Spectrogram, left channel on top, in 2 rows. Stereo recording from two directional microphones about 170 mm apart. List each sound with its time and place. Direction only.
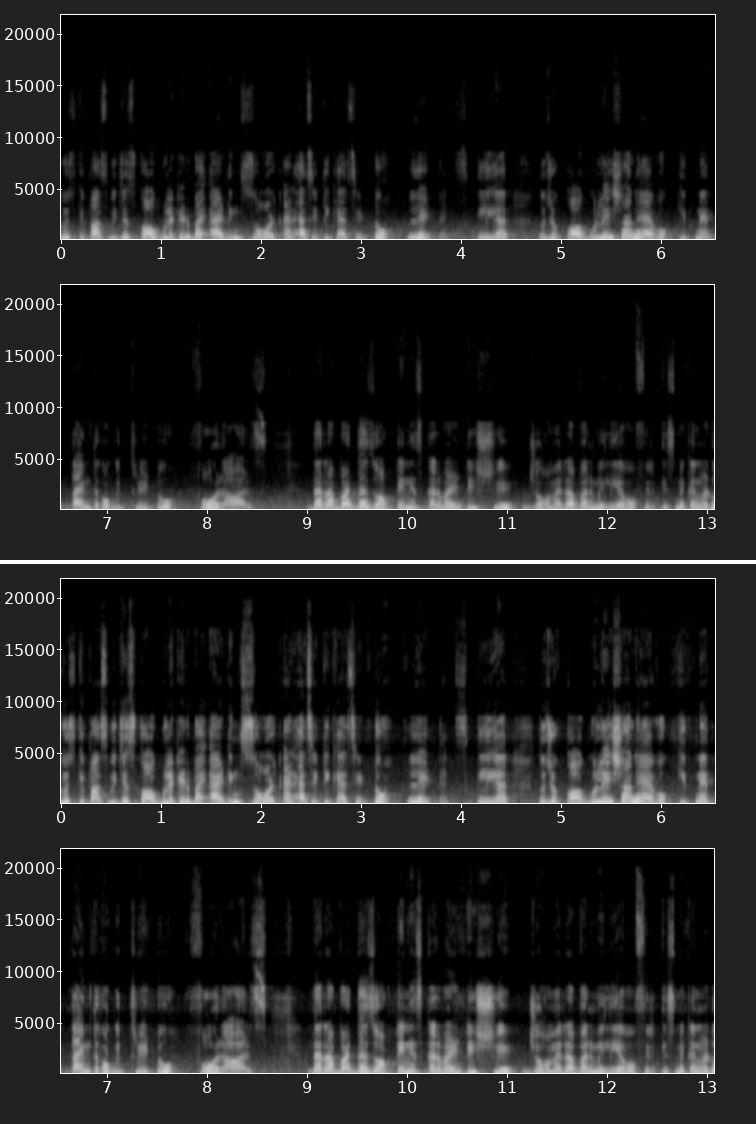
0.0 s a woman's voice: 45° right (ahead or behind)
